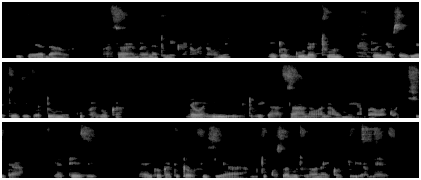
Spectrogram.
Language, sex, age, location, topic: Swahili, male, 18-24, Nakuru, health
